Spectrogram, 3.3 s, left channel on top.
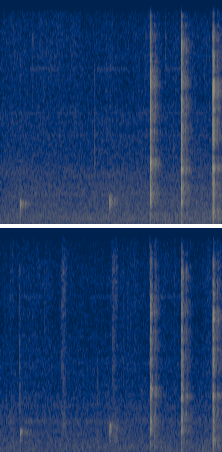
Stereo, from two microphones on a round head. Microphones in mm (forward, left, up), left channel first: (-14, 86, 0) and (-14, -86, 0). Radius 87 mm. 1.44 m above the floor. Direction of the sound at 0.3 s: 65° left (ahead or behind).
